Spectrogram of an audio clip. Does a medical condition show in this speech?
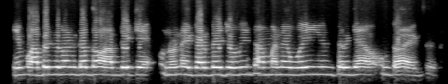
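Yes: motor neurone disease; voice strong and loud.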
